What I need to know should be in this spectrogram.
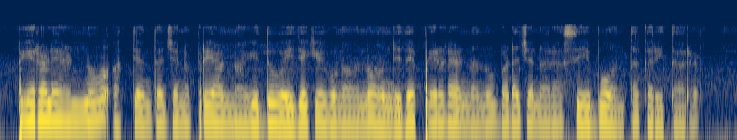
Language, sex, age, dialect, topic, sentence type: Kannada, female, 51-55, Mysore Kannada, agriculture, statement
